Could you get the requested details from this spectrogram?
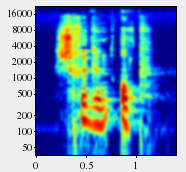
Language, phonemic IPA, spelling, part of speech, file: Dutch, /ˈsxʏdə(n) ˈɔp/, schudden op, verb, Nl-schudden op.ogg
- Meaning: inflection of opschudden: 1. plural past indicative 2. plural past subjunctive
